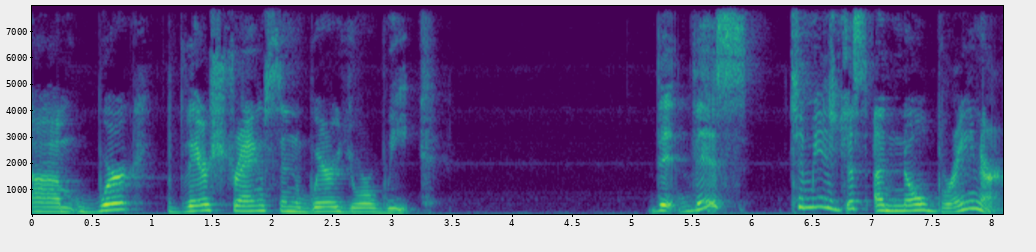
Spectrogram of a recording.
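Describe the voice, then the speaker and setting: A loud woman with a medium pitch speaks at a very slow pace. Her pitch swings very widely, and she leaves long, frequent pauses. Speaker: motivational vlogger. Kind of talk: motivational talk.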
